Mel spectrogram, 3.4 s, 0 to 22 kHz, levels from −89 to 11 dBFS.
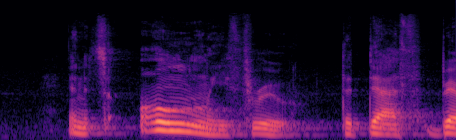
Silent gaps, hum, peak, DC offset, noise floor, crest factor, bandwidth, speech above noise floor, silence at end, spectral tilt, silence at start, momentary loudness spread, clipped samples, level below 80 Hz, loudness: none; none; -4 dBFS; under 0.1%; -65 dBFS; 20 dB; 13.5 kHz; 41 dB; 0 s; -8 dB/octave; 0.5 s; 16 LU; under 0.1%; -66 dBFS; -25 LUFS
